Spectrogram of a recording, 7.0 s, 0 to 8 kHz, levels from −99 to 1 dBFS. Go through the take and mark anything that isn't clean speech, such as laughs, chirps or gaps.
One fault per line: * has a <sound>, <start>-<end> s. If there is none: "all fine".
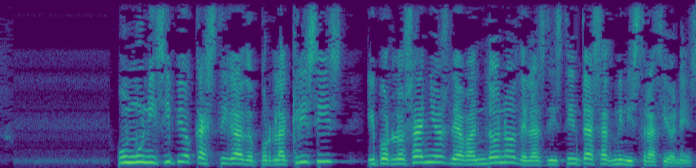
all fine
